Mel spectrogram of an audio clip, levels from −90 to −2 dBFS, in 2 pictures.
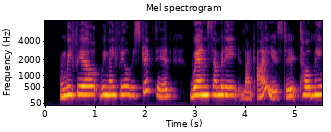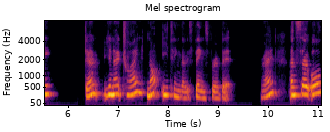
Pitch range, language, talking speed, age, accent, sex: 215-280 Hz, English, 160 wpm, 30-49, British, female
